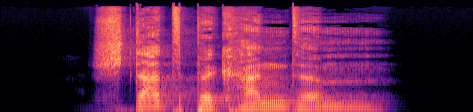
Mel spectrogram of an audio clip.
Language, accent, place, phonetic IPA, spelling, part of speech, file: German, Germany, Berlin, [ˈʃtatbəˌkantəm], stadtbekanntem, adjective, De-stadtbekanntem.ogg
- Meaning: strong dative masculine/neuter singular of stadtbekannt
